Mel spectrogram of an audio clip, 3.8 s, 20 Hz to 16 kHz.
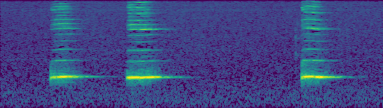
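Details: Kept Congo grey parrot whistling in Diebach near Hammelburg, Germany, April 2012: three pure level whistles, each about half a second, the first two close together, the third after a longer gap, in quiet surroundings.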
